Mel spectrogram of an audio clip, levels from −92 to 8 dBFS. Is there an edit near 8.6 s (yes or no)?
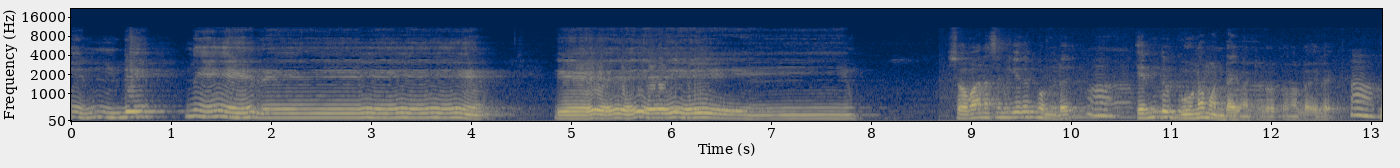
yes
